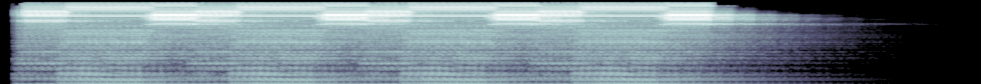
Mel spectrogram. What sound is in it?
Sound effects > Experimental
Recorded in various ways, with way to many sound effects on them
